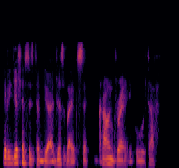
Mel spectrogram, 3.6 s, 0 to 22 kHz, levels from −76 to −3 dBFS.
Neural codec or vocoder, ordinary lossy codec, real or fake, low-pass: codec, 16 kHz, 1 kbps, FreqCodec, larger model; none; fake; none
